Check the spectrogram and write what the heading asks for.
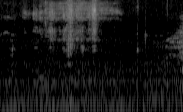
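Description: Near silence, with a faint scrape and rustle from about half a second to just past a second in as a stainless steel fidget spinner is pulled out of its dense foam packing insert.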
